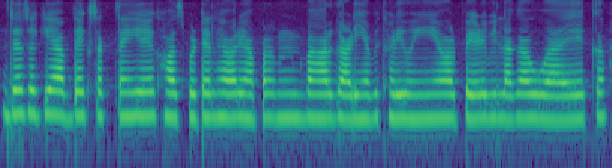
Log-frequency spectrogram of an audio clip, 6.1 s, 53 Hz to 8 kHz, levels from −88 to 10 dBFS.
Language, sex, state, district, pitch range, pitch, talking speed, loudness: Hindi, female, Madhya Pradesh, Bhopal, 235-250 Hz, 240 Hz, 255 wpm, -17 LUFS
